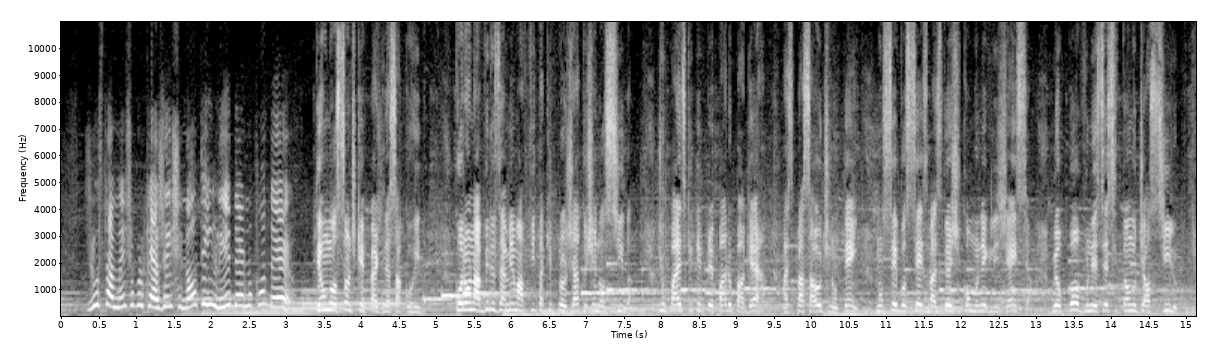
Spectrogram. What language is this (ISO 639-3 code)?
por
